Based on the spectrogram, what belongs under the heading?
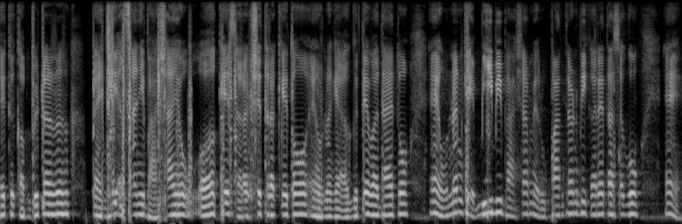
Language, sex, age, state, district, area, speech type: Sindhi, male, 30-45, Gujarat, Kutch, rural, spontaneous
